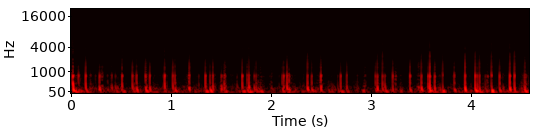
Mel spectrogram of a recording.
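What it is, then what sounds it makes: Glitter foam sheet being scratched. A sparkly silver glitter foam sheet, a thin flexible sheet wrapped over a microphone and a hollow shape, is scratched and rubbed with the long manicured nails of both hands. The result is a rapid, close series of short, muffled taps and scrapes, heavy in low thumps with a steady mid-range hollow tone. Each stroke dies away almost instantly.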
